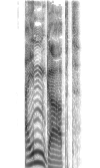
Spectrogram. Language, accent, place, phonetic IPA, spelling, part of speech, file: German, Germany, Berlin, [ˈaɪ̯nˌɡaːpt], eingabt, verb, De-eingabt.ogg
- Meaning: second-person plural dependent preterite of eingeben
